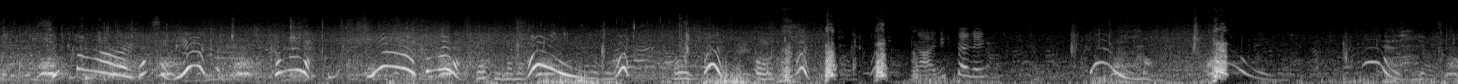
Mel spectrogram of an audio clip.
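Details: Dogs at an open-air pool bark and yelp in quick arched bursts for the first half, then splashing and loud water noise take over, with scattered yelps and human voices.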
